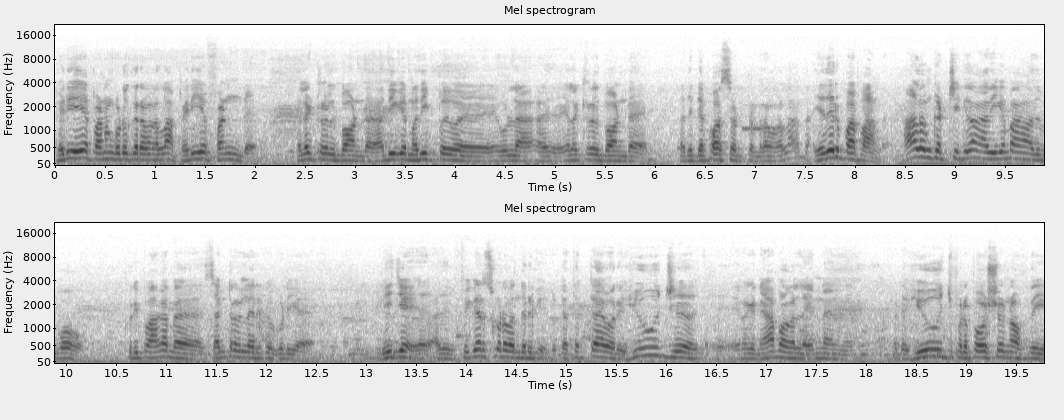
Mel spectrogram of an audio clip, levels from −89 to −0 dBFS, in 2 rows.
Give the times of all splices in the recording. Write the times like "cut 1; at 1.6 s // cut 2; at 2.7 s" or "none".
cut 1; at 8.4 s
